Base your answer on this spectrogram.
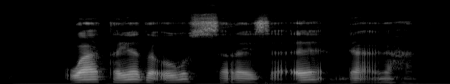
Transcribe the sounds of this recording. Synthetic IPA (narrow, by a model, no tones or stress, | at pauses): wɑːt̪ʰɐjɐðɐ̰ʔʊɣʊssɐrɛjsɐ̰ɛː | ɖɐ̰ɣɐħan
